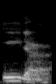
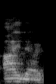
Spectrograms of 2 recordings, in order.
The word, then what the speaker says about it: either: Cái hai cái chữ này đều có thể đọc là either hoặc là either đều được, neither, neither đều được cả nha mọi người.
